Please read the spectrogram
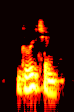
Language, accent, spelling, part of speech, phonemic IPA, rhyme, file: English, Southern England, greeting, noun / verb, /ˈɡɹiːtɪŋ/, -iːtɪŋ, LL-Q1860 (eng)-greeting.wav
- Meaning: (noun) 1. A conventional phrase used to start a letter or conversation or otherwise to acknowledge a person's arrival or presence 2. The action of the verb to greet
